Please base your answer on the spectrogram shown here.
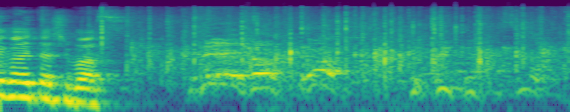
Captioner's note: loud applause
